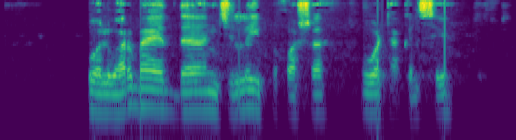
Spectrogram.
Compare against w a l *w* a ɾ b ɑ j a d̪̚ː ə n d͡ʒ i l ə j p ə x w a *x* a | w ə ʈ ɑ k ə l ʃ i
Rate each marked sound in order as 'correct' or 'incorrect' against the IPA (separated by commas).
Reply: correct, incorrect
